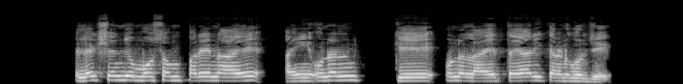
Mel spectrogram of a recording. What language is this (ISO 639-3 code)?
snd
